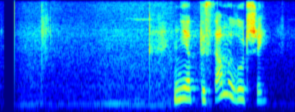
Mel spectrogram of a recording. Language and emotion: Russian, positive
